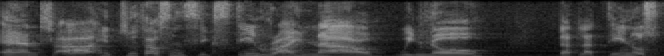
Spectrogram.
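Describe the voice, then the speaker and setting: A man with vocal fry at a fairly slow pace, amid audible room echo. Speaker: marketing strategist. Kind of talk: conference talk. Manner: hesitant, many filler uhs.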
